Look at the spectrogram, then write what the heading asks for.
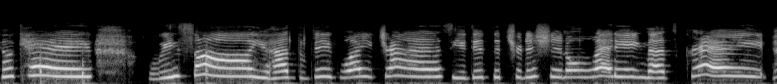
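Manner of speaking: high, sarcastic fake praise. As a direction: gush sarcastically. Mock congratulating friend's wedding posts.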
